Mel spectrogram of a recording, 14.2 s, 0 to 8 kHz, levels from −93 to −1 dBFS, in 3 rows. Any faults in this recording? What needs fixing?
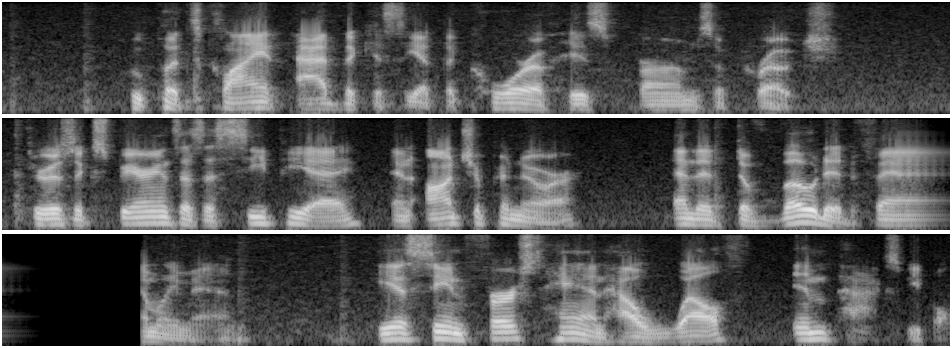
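The noise suppressor misjudged part of the speech as background between 0.66 and 1.12 s. It pulled the level down by about 15 dB at its deepest, across roughly a tenth of a second in total. Soft consonants and word edges in that stretch come out swallowed and faint rather than clean. This speech cut by the noise suppressor is avoidable: relax the suppressor's aggressiveness or raise its speech-protection threshold, since the room noise sits about 22 dB below the speech.

From 9.24 to 10.21 s there is a call audio freeze, likely caused by packets being held up in transit so that the jitter buffer ran dry. The receiver stretched the last sound into a fading buzz or hiss for about 0.95 s, about 580 ms of which is silence. When the packets resumed, playback picked up where it stopped. Nothing is lost, but a gap is inserted and the delay grows by the same amount. 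Preventing it means fixing the network path's delay spikes or allowing a deeper jitter buffer target.

Between 13.88 and 14.21 s the jitter buffer sped up. It was holding more audio than it wanted, so it cut short pitch-period slices repeatedly and removed about a fifth of a second. Playback there runs at about 151% speed with unchanged pitch, and the speech sounds hurried. This jitter buffer speed-up can be prevented by letting the buffer drain its excess more gradually, with a lower maximum acceleration rate.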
